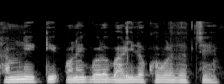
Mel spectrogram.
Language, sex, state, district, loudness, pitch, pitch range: Bengali, male, West Bengal, Alipurduar, -14 LUFS, 110 Hz, 105-115 Hz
